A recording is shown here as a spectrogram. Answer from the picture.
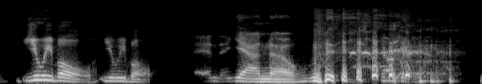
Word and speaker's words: Uwe: Uwe Boll. And yeah, no. How would you say? It's Uwe. Uwe. Oh, sorry. You're right. It is Uwe Boll.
